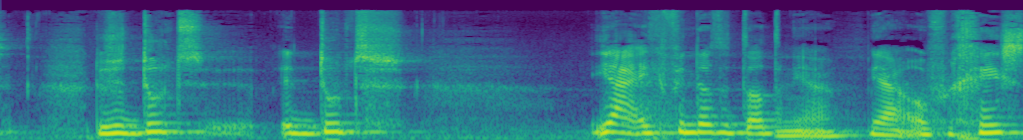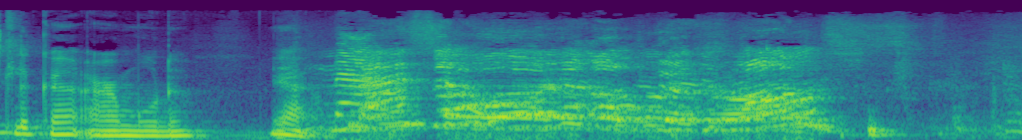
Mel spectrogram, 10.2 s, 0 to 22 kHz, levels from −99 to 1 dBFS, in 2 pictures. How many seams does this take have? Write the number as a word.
one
